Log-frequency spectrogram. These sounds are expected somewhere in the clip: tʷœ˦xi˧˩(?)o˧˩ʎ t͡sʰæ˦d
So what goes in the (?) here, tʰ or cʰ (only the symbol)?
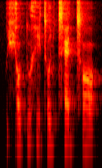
tʰ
